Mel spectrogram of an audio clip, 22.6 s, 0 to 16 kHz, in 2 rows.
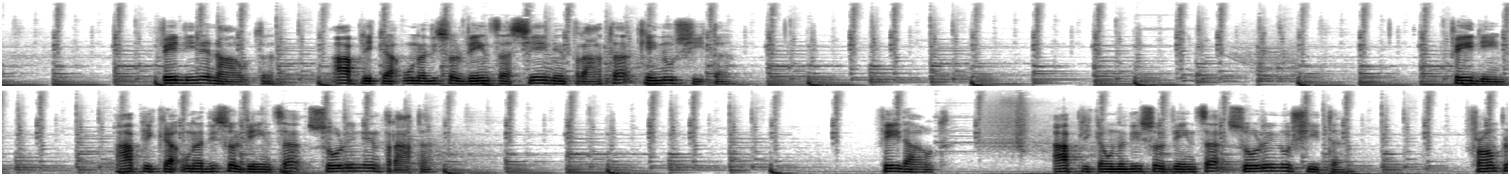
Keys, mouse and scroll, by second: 3.6 click, 4.2-7.3 right drag, 9.6 ctrl+z, 10.8 click, 11.3-14.3 right drag, 15.5 ctrl+z, 16.4-19.5 right drag, 20.0 ctrl+z, 20.3-22.6 drag.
